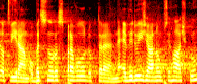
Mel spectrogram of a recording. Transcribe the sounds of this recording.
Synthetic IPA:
ʔo̞t̪viːɾaːmʔo̞bɛt͡sno̞wɾo̞spɾavudo̞kt̪ɛɾɛːnɛʔɛvɪdujiʒaːdno̞wpr̥ɪɦlaːʃku

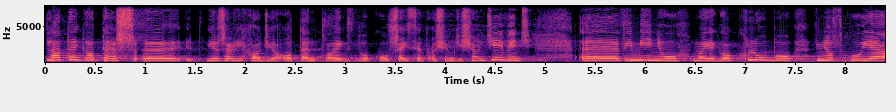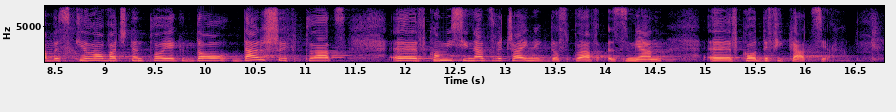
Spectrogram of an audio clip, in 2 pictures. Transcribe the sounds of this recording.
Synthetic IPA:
d̪̥lat̪ɛɡɔt̪ɛʂ | jɛʐɛlʲixɔd͡ʑiɔ̰t̪ɛnpɾɔjɛɡ̚d̪zɾukuʂɛjʲsɛt̪ɔɕɛmd͡ʑeɕɔ̃nd̪̚d͡ʑevʲjeɲt͡ɕ | vimʲjeɲumɔjɛɡɔklubuvɲɔskujɛabɘskʲɛɾɔvat͡ɕt̪ɛnpɾɔjɛɡt̪d̪ɔd̪alʂɘxpɾat̪s | fkɔmʲisʲjinad̪zvɘt͡ʂajnɘɣd̪ɔspɾafzmʲjan | fkɔd̪ɘfʲikat̪sʲja̰x

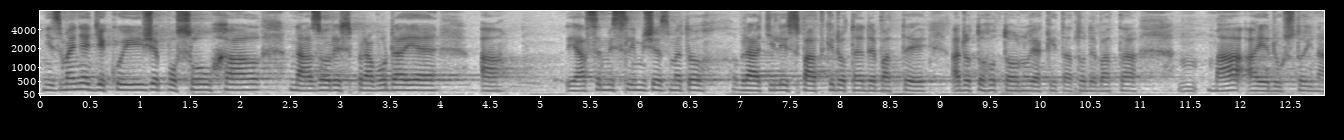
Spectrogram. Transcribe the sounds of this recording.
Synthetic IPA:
ɲɪt͡smɛːɲɛɟɛkujɪʒɛpo̞slowxalnaːzo̞ɾɪspɾavo̞dajɛʔa | jaːsɛmɪsliːmʒɛsmɛt̪o̞vɾaːcɪlɪspaːt̪kɪdot̪ɛːdɛbat̪ɪʔadot̪oɦot̪oːnujakit̪at̪o̞dɛbat̪a | maːʔajɛduːst̪o̞jnaː

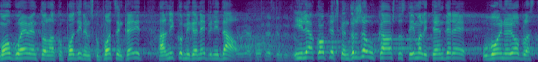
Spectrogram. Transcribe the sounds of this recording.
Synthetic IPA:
mo̞ɡue̞ʋe̞nt̪ualnoako̞po̞d̪iɡne̞mskupo̞t̪senkɾe̞d̪it̪ | aliniko̞miɡanebinid̪ao̰ | ilijakopʎat͡ʃkand̪r̩ʒaʋukaoʃt̪ost̪e̞imalit̪e̞nd̪e̞ɾe | uʋo̞ːjno̞jo̞blast̪i

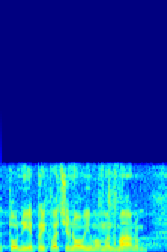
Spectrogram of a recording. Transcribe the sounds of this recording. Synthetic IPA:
t̪o̞ːnije̞pɾixʋat͡ɕenooʋimamand̪maːno̰m

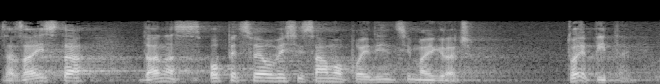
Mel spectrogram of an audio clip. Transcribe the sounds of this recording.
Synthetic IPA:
zaɾzajist̪ad̪anaso̞pet̪sʋeoʋisisaːmopoje̞d̪iːnt̪simaiɡɾad͡ʑani | t̪oːjepiːt̪a̰ɲe

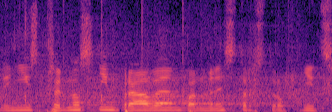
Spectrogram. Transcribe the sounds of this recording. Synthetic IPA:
nɪɲiːspr̝̥ɛdno̞st̪ɲiːmpɾaːvɛmpanmɪnɪst̪r̩st̪ɾopɲɪt͡s

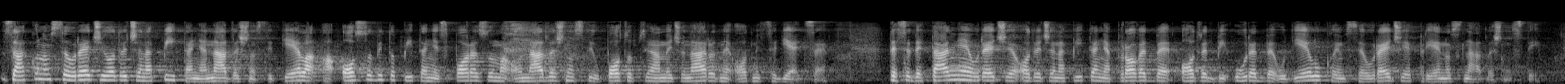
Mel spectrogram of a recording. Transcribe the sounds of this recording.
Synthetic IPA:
zaːko̞no̞mse̞uɾe̞d͡ʑujeo̞d̪ɾe̞d͡ʑe̞napiːt̪aɲanaːd̪le̞ʒno̞st̪it̪je̞ːlaʔaʔo̞so̞bit̪o̞piːt̪aɲe̞spo̞ɾazuma̰ʔo̞naːd̪le̞ʒno̞st̪iupo̞st̪up̪̚simame̞d͡ʑunaːɾo̞d̪ne̞̰ʔo̞d̪mit̪se̞d̪je̞t̪sḛ | t̪e̞sed̪e̞t̪aʎnije̞uɾe̞d͡ʑuje̞ʔo̞d̪ɾe̞d͡ʑe̞napiːt̪aɲapɾo̞ʋe̞d̪̚beo̞d̪ɾe̞d̪biʔuɾe̞d̪̚be̞ud̪jeːluko̞jimse̞uɾe̞uje̞pɾje̞ːno̞sna̰ːd̪le̞̰ʒno̞st̪ḭ

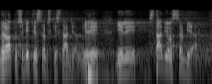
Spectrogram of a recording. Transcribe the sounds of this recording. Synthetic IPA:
ʋeɾoʋat̪not͡ɕebit̪isr̩pskist̪a̰d̪io̰nḭli | ili | st̪ad̪ionsɾbija̰

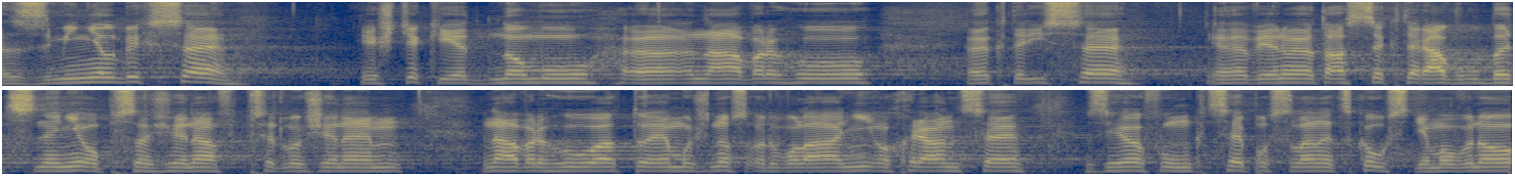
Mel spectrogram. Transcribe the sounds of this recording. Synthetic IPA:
zmiːɲɪlbɪxsɛ | jɛʃcɛkjɛdno̞munaːvr̩ɦu | kt̪ɛɾiːsɛ | vjɛnujɛʔo̞t̪aːst͡sɛkt̪ɛɾaːvuːbɛt͡snɛɲio̞psaʒɛnafpr̝̥ɛdlo̞ʒɛnɛːm | naːvr̩ɦuat̪o̞jɛmo̞ʒno̞st̪o̞dvo̞laːɲiːʔo̞xɾaːnt͡sɛ | zjɛɦo̞fuŋkt͡sɛpo̞slanɛt͡sko̞wsɲɛmo̞vno

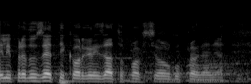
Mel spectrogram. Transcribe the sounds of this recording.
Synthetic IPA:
ilipɾe̞d̪uzet̪nikaoɾɡanizaːt̪oɾpɾofe̥siolnːloɡupɾaʋʎaɲa

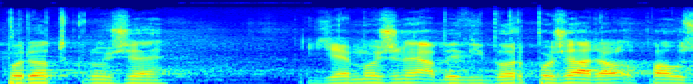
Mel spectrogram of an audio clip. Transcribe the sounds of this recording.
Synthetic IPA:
podot̪knuʒɛ | jɛmo̞ʒnɛːʔabɪviːbo̞ɾpo̞ʒaːdalʔopawz

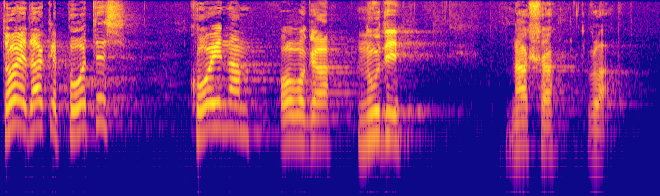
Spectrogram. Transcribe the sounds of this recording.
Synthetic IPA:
t̪oːjed̪aːkle̞po̞ːt̪e̞z̥ | kojinamo̞ʋoɡanud̪i | naʃaʋla̰ːd̪a

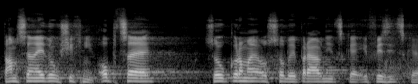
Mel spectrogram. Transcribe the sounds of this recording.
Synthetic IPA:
t̪amsɛnajdowfʃɪxɲɪʔo̞pt͡sɛ | so̞wkɾo̞mɛːo̞so̞bɪpɾaːvɲɪt͡skɛːʔɪfɪzɪt͡skɛː

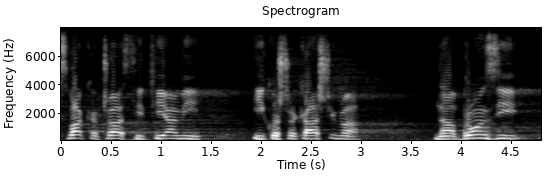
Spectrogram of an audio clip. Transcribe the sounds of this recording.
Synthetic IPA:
sʋakat͡ʃaːst̪it̪ʰijami | ikoʃakaːʃima | nabɾonzi

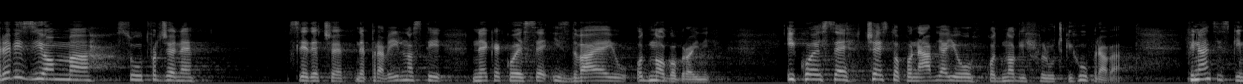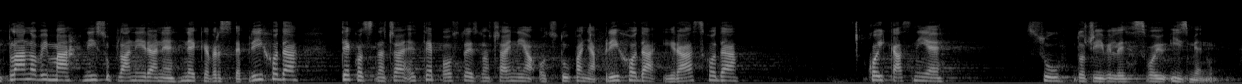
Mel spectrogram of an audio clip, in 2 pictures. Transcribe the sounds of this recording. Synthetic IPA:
ɾe̞ʋiːzijo̞msuut̪ʋr̩d͡ʑe̞ne̞ | slʲʎe̞d̪et͡ɕe̞ne̞pɾaʋiːlˠno̞st̪ine̞ke̞ko̞je̞se̞ʔizd̪ʋaːjajuo̞d̪mno̞ɡo̞bɾo̰jnḭx | iko̞je̞se̞t͡ʃe̞ːst̪o̞po̞naːʋʎajuko̞d̪mno̞ɡixlˠut͡ʃkixupɾa̰ʋa̰ | finant̪sijskimplˠaːno̞ʋimaniːsuplˠaniːɾane̞ne̞ke̞ʋr̩st̪e̞pɾiːxo̞d̪a | t̪ekoat̪epo̞st̪o̞jeznat͡ʃajnijaʔo̞t̪st̪uːpaɲapɾiːxo̞d̪aʔiɾaːsxo̞d̪a | ko̞jikasnije̞ | sud̪o̞ʒiːʋilisʋo̞juʔizmʲje̞̰nṵ

